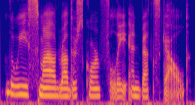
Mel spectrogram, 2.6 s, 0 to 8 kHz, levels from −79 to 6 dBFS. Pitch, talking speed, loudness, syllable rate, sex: 185 Hz, 160 wpm, -16 LUFS, 5.4 syllables/s, female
